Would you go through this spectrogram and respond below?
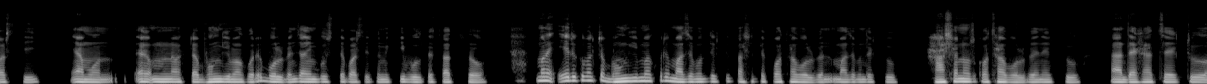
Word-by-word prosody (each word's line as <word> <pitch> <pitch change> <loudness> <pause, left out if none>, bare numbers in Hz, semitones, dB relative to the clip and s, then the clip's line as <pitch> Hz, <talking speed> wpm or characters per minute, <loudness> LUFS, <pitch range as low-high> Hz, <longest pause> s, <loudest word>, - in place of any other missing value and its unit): পারছি।" 110 0 -4 0.5
এমন 115 -1 +2 0.5
এমন 125 0 +4 0.2
একটা 115 0 -5
ভঙ্গিমা 120 -1 +5
করে 115 +5 0
বলবেন 115 -2 +3
যে, 130 - +1
"আমি 120 - +4
বুঝতে 120 0 -4
পারছি 110 0 -3
তুমি 115 -1 -1
কি 120 - -2
বলতে 110 0 -1
চাচ্ছ।" 110 0 -3 0.8
মানে 175 -2 +5
এরকম 180 +2 +2
একটা 175 -2 -2
ভঙ্গিমা 150 +5 +6
করে 175 -1 -3
মাঝেমধ্যে 125 +2 +1
একটু 140 - -13
তার 120 -2 -2
সাথে 125 0 -8
কথা 120 0 0
বলবেন। 110 +1 -1
মাঝেমধ্যে 115 0 -2
একটু 110 - -8 0.4
হাসানোর 125 +3 +4
কথা 120 0 +1
বলবেন, 110 +1 -1
একটু 110 0 -8 0.5
আ - - +4
দেখা 110 0 +1
যাচ্ছে 115 0 -3
একটু 110 +1 -5
115 Hz, 180 wpm, -24 LUFS, 110-125 Hz, 0.8 s, ভঙ্গিমা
